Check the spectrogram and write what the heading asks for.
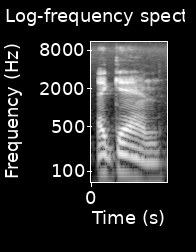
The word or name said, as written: again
